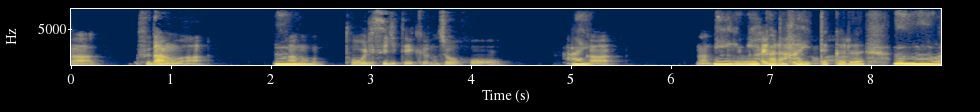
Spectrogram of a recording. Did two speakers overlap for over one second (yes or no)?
yes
